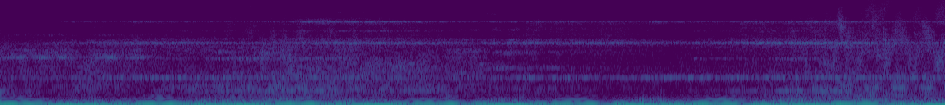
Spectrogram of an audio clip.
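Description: Electronic acid-techno track with a deep bass pulse repeating about every two seconds under long, steady high synth tones.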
